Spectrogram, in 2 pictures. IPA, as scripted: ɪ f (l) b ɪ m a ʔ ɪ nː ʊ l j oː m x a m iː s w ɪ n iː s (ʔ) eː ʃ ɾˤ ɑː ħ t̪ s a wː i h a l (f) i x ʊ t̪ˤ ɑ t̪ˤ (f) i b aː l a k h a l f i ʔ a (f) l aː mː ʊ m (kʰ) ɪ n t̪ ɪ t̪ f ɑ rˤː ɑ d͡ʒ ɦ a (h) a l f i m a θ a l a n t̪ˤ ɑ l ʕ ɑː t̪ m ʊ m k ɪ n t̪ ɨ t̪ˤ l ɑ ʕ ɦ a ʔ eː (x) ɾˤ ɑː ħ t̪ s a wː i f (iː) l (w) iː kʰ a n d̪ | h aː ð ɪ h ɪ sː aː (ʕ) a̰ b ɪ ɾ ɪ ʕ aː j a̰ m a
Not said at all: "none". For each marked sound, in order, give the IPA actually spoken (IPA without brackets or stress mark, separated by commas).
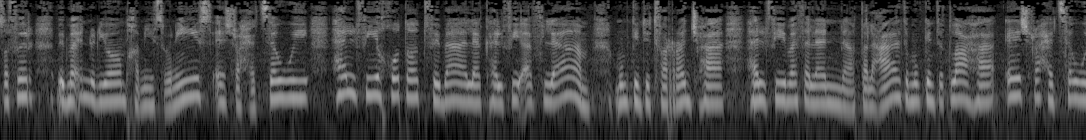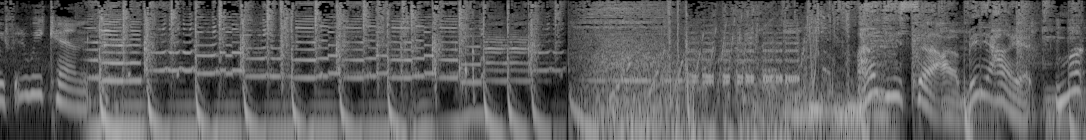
ɾ, ʔ, f, f, f, k, h, ʃ, i, w, ʕ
